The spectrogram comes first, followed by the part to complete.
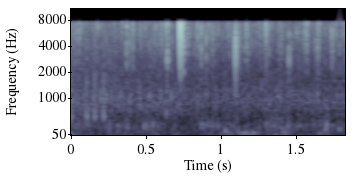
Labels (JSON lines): {"label": "biophony, damselfish", "recorder": "SoundTrap 500"}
